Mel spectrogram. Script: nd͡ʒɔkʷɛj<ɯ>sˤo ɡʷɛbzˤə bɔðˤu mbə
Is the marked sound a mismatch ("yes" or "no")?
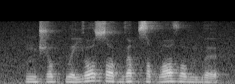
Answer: yes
